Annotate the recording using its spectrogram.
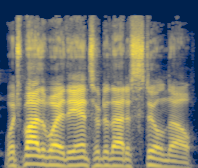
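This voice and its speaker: A man's voice: mid-range voice, quick pace, clean tone, dry recording, studio quality. A young man co-hosting a podcast, joking crudely and mocking himself in casual banter. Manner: lively, crude, self-mocking. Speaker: podcast co-host.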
